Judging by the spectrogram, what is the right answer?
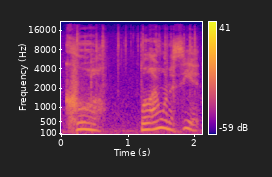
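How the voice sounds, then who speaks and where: A woman's voice: a little high, unhurried, natural voice. A woman voicing a plucky, curious island child in a video game, offhand and earnest with a youthful, casual delivery. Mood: eager, wistful. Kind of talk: video game cutscene acting. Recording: music clearly behind the dialogue.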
